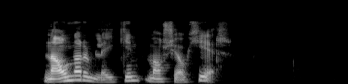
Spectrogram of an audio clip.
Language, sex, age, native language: Icelandic, male, 30-39, Icelandic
